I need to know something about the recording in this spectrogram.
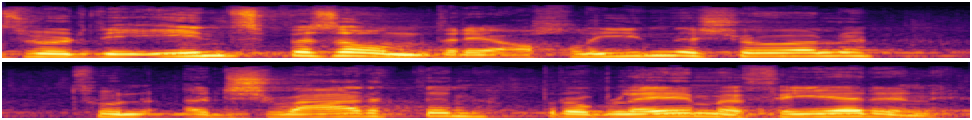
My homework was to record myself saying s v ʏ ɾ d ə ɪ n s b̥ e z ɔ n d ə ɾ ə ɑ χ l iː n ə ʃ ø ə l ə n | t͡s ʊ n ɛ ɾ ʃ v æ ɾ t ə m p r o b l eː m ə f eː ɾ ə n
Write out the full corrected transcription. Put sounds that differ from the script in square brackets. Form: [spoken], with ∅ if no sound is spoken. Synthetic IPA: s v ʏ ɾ d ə ɪ n s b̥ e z ɔ n d ə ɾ ə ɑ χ l iː n ə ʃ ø ə l ə n | t͡s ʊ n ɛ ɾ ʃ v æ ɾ t ə [n] p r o b l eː m ə f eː ɾ ə n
